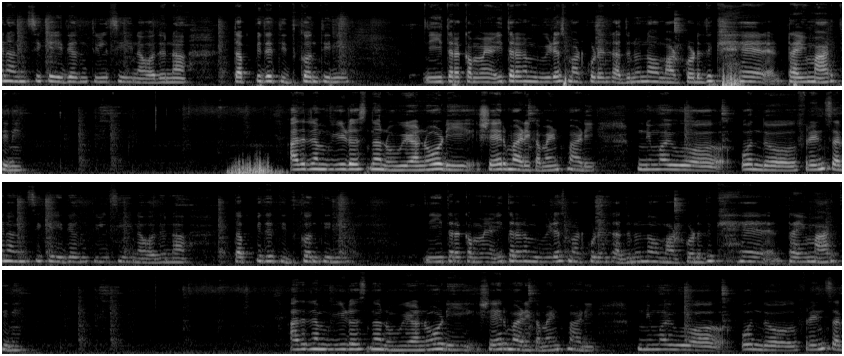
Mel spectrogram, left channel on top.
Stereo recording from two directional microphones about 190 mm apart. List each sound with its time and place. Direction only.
0.0 s speech: 25° left (ahead or behind)
11.3 s speech: 30° left (ahead or behind)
